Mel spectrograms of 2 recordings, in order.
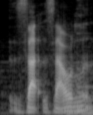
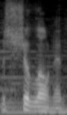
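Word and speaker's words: Xilonen: we all know uh z zolin z zonen that her it's pronounced Shalon yes wow I was not even close it's meso American so the the x is like a a sh sound interesting okay keep her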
